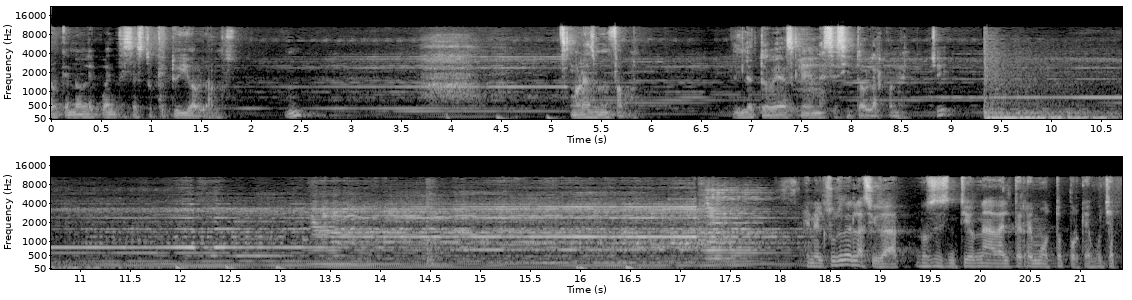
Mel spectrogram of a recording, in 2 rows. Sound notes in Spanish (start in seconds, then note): 3.6 Suspiros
